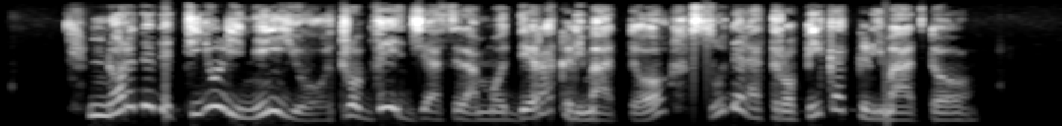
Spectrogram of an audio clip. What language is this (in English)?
Esperanto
